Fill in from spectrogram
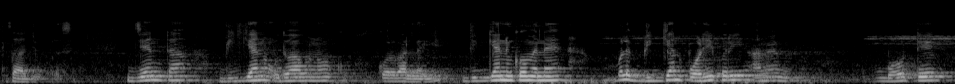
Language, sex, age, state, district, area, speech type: Odia, male, 18-30, Odisha, Subarnapur, urban, spontaneous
